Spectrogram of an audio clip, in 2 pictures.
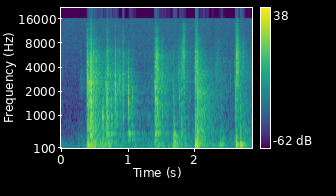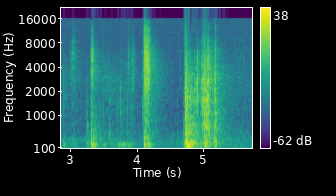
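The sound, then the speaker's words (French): A door being opened: a run of sharp wooden clunks, latch rattles and bumps in quick succession, fairly loud, with no voices. “Henri le soulève par l'épaule, ouvre la porte.”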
